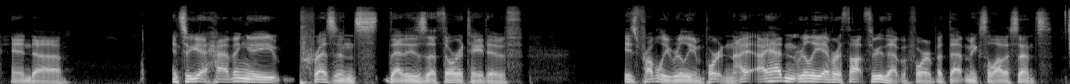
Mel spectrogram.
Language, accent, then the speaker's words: English; United States; I'm, I'm from America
